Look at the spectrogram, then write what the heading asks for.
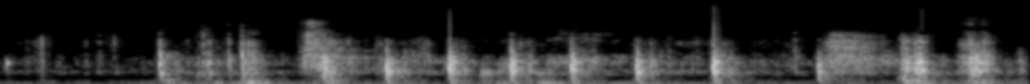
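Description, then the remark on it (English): Someone knocks at a door, about a dozen sharp, hollow raps in quick uneven clusters, fairly loud and with no voices. “I don't know, but there's someone at the door.”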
